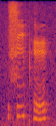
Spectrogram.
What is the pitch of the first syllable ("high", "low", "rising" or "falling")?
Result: rising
